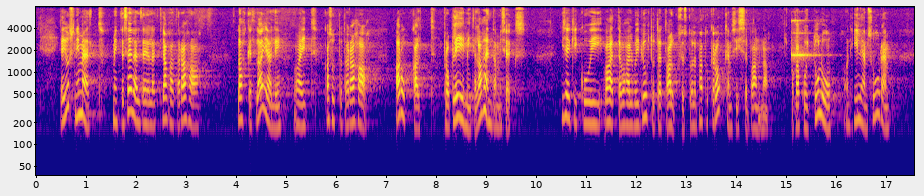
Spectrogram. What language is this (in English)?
Estonian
